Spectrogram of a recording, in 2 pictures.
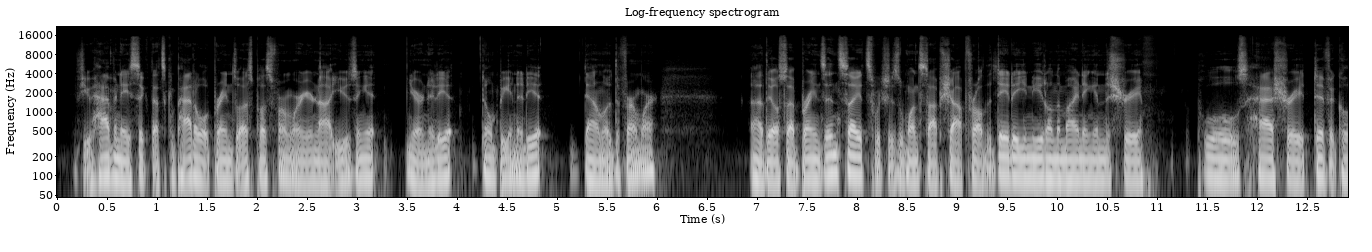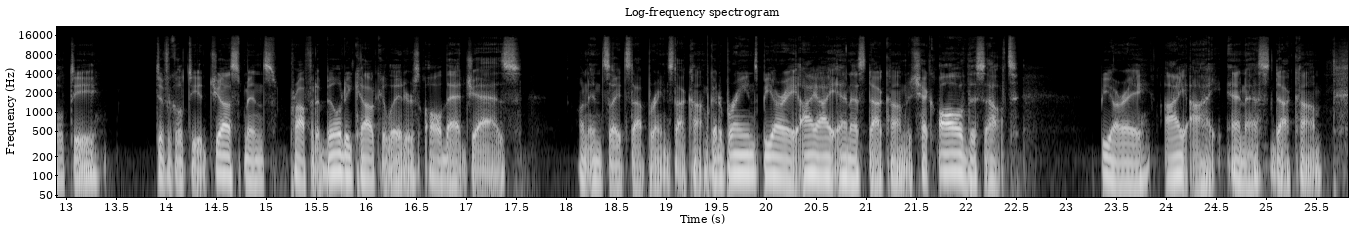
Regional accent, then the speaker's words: Philadelphia, Pennsylvania, United States; moved away; also born or lived in Brooklyn, New York; growing up in Philly

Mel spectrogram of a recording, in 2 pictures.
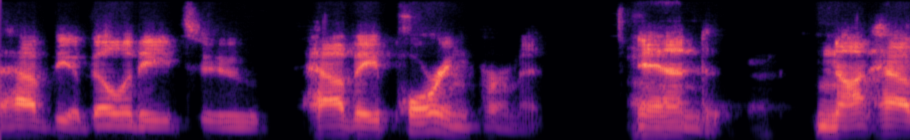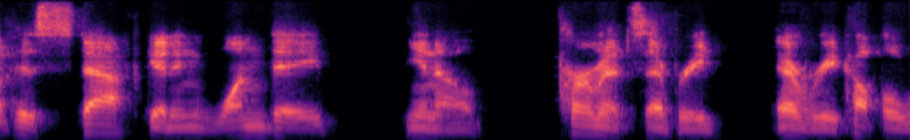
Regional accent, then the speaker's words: Shrewsbury, Massachusetts, United States; also born or lived in Boston / Worcester; I grew up in Shrewsbury and went to Shrewsbury High, moved to Boston for a little while to do school, and then headed back to live in Worcester. And I've been here ever since.

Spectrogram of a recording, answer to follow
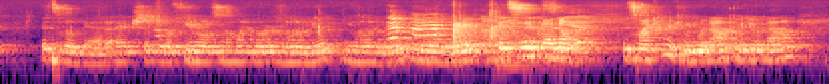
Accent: Ireland; I'm fighting with him, of course. I'm Irish. Okay, that's what we do.

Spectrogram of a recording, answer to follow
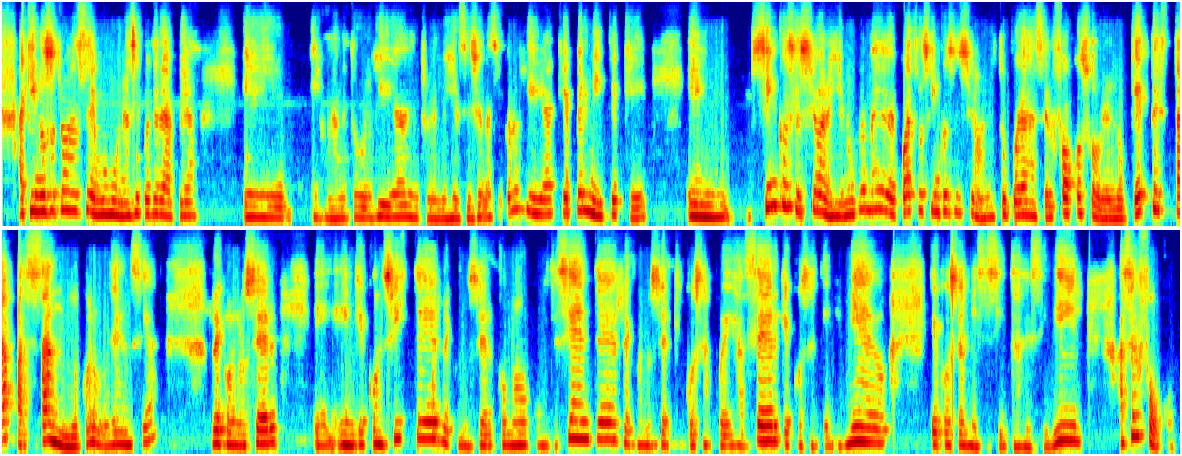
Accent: Venezuela; como venezolanos

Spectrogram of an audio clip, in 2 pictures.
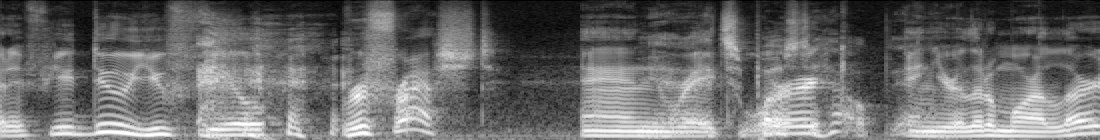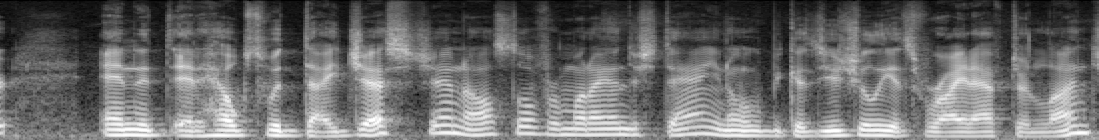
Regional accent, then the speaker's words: United States; I know I'm Mexican American, but I definitely grew up more American than Mexican

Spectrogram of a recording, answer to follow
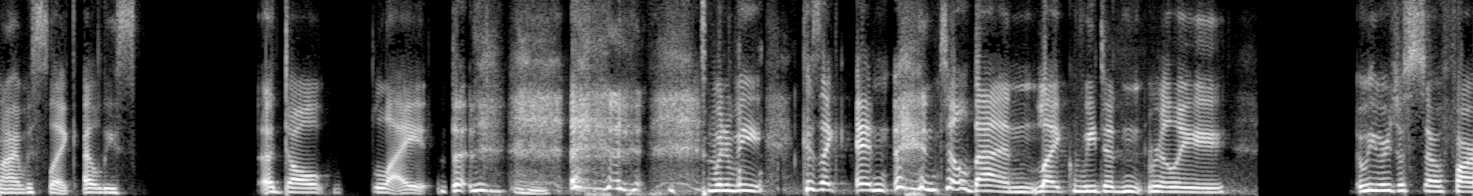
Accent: New England, United States; I was born and raised in New England

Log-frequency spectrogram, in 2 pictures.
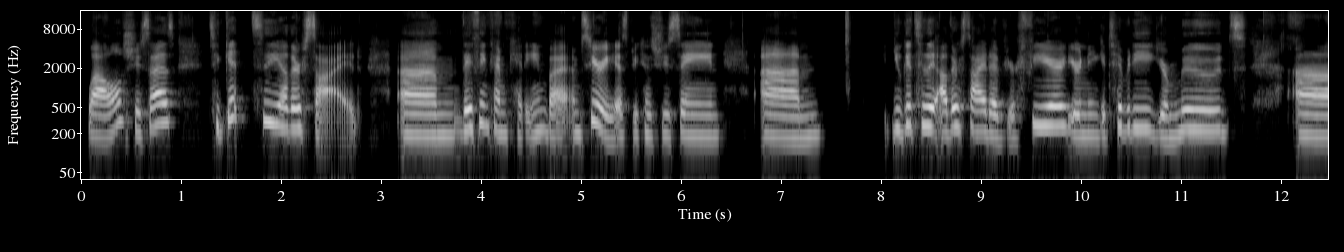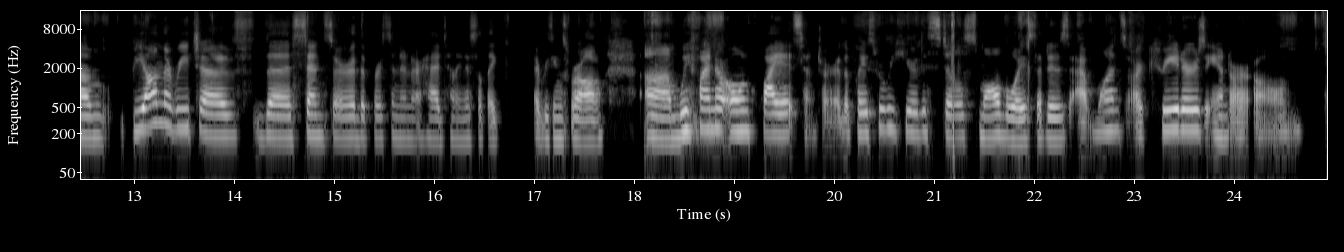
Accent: Ohio, United States; moved away as an adult; also born or lived in New York City; I am from Ohio, but I lived for the past five years in New York City.

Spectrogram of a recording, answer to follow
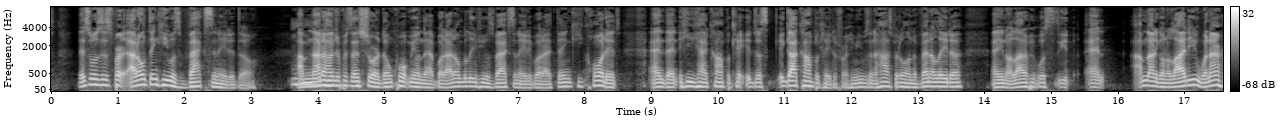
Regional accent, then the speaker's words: New York, United States; New York.

